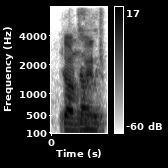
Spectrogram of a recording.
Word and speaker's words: Dunwich: Dunwich, but yeah. I always call it Dunwich because there's places over here spelt like that which are pronounced Wick.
